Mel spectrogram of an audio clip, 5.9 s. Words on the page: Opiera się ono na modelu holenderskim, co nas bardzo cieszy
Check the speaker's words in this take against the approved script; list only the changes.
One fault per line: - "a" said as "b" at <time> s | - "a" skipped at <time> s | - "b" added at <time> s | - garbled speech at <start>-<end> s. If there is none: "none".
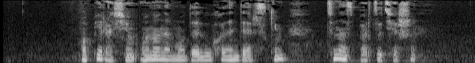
none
